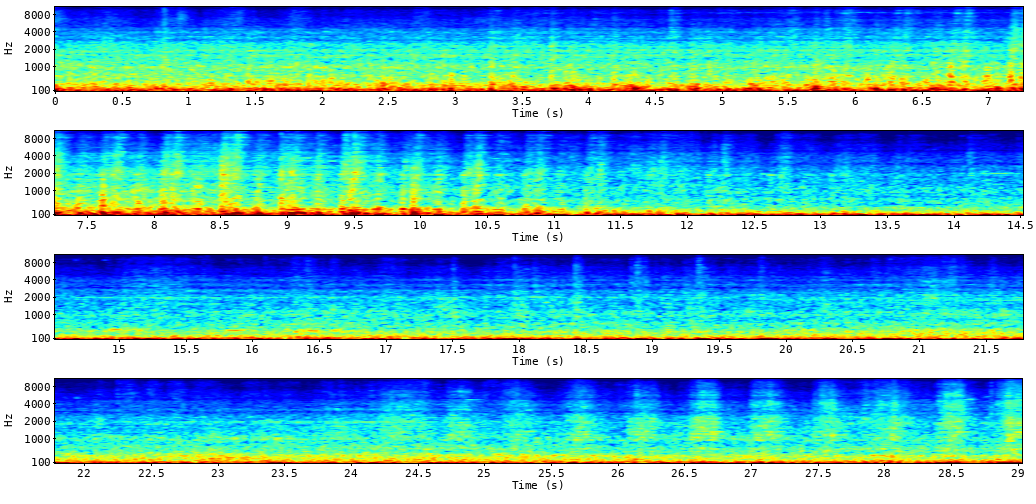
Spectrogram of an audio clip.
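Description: Mixed freight train of tank cars and gondolas rolling past, a steady low rumble with the wheels clacking over the rail joints. The clacks come thickest about a third of the way in and again near the end.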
